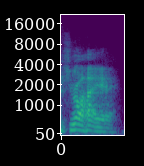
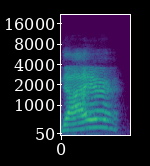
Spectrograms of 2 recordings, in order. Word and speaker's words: Dyer: Wayne Dyer. Wayne Dyer. Yeah. Wayne Dyer. Yeah. Or is it Wayne Dryer? It's the earlier, not Dryer, Dyer.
